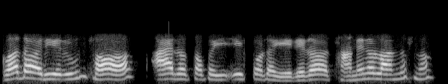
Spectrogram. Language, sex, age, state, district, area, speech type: Nepali, female, 60+, West Bengal, Kalimpong, rural, conversation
